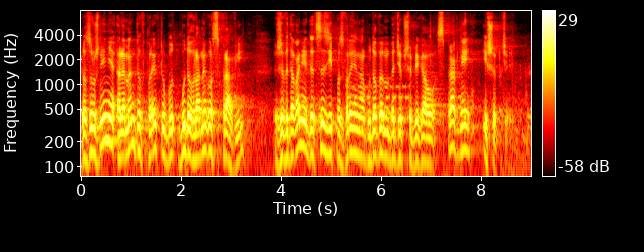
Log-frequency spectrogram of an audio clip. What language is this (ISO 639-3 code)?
pol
